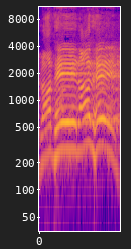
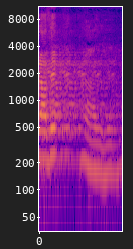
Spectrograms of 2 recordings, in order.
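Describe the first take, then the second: First: It is said in a cheerful, lively way. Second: It is said in a sad, listless way. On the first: The speaker calls it right. "যেরকম Radhe Radhe" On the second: The speaker calls it wrong. "কি দুঃখ করে বলছি"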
